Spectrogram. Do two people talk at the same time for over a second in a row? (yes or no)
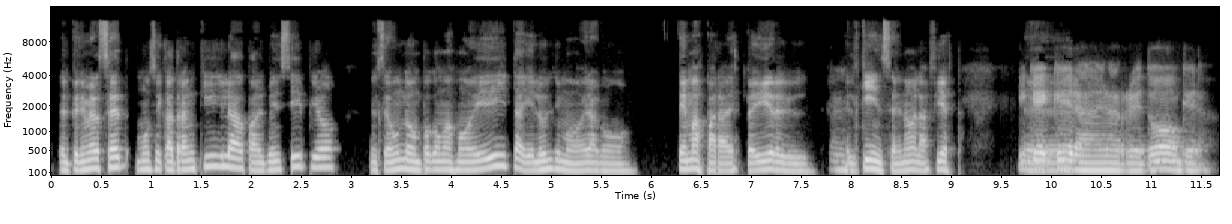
no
